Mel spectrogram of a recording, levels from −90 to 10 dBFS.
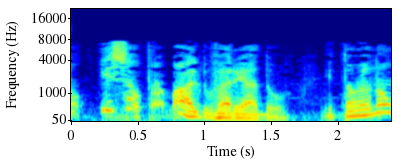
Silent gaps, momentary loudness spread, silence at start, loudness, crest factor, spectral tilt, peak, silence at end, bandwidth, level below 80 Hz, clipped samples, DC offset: none; 14 LU; 0 s; -21 LUFS; 16 dB; -6 dB/octave; -6 dBFS; 0 s; 8 kHz; -48 dBFS; under 0.1%; under 0.1%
